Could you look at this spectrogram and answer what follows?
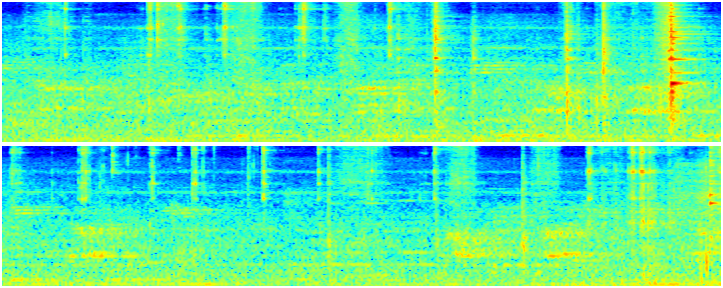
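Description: Chopped carrot, cucumber, onion and capsicum are mixed by hand into a paneer filling for sandwiches, with a quick, irregular series of close metallic clicks and scrapes of a spoon against a bowl, one sharper knock near the middle.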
